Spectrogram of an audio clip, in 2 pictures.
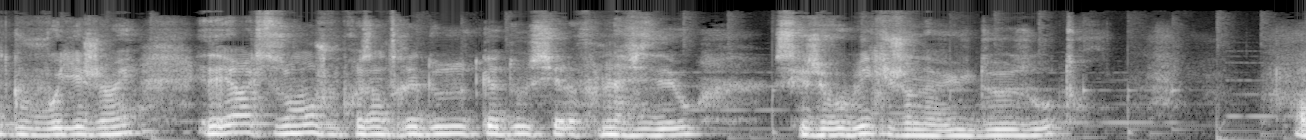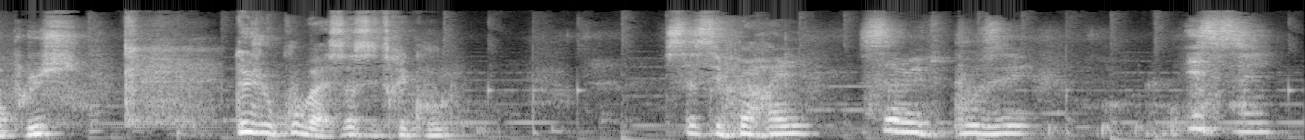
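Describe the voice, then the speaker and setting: A woman in a casual unboxing vlog, chatty and laughing often, swearing freely, with faint music behind her. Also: mid-range voice. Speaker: youtuber.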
